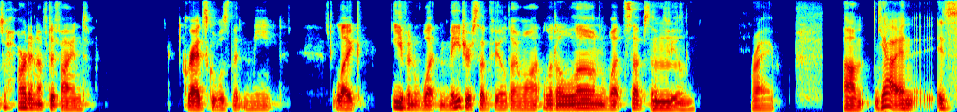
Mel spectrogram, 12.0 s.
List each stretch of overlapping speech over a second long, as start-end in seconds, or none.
none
